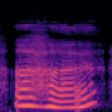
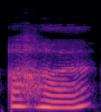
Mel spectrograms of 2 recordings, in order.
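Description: Both takes have the same delivery.

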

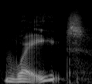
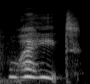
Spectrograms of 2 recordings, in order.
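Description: First: Low, soft "wait" with a rising end; probing question. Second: High-pitched, tentative "wait"; a high little attempt to stop someone approaching; pleading attempt. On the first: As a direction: probe with a low, quiet, questioning echo. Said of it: "I probe". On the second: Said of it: "you attempt as I walk towards you". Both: A narrator's reading.

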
